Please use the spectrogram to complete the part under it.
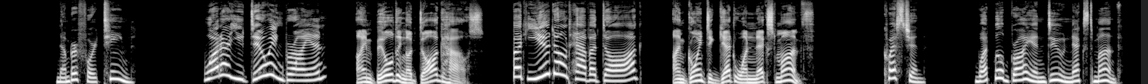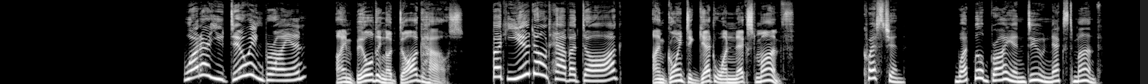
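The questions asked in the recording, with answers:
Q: What will Brian do next month?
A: Get a dog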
